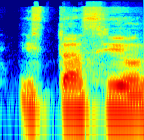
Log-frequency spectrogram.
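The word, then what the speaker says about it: Station: শব্দের শেষে যদি সিয়ন বসে তাহলে পরে এই যে আপনার টে আই ও এন, ওই তখন বললাম সিয়ন, এই সিয়নের মতো উচ্চারণ হবে। যেমন স্টাসিয়ন, ইনফরমেশন, এই যে পসিশন।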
